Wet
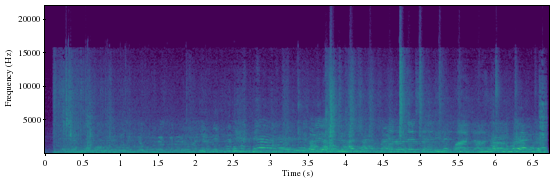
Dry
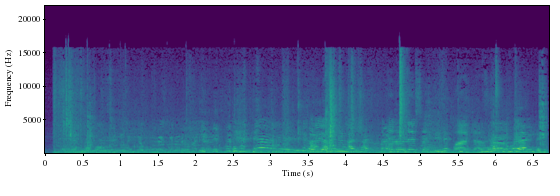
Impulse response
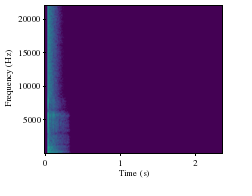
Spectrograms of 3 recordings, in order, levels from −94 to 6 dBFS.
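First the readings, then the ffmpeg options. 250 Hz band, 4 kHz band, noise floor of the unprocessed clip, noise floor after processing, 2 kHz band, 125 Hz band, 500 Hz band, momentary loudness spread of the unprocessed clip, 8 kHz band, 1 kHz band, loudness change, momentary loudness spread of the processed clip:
-7.0 dB, -8.0 dB, -38 dBFS, -44 dBFS, -7.5 dB, -7.0 dB, -7.5 dB, 11 LU, -8.0 dB, -7.5 dB, -7.5 dB, 10 LU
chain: -filter_complex "[0:a]asoftclip=type=tanh:threshold=-15.5dB,aecho=1:1:262|524|786|1048|1310:0.355|0.17|0.0817|0.0392|0.0188,asplit=2[a][b];[1:a]atrim=start_sample=2205,adelay=105[c];[b][c]afir=irnorm=-1:irlink=0,volume=-24.5dB[d];[a][d]amix=inputs=2:normalize=0,volume=-7.5dB"

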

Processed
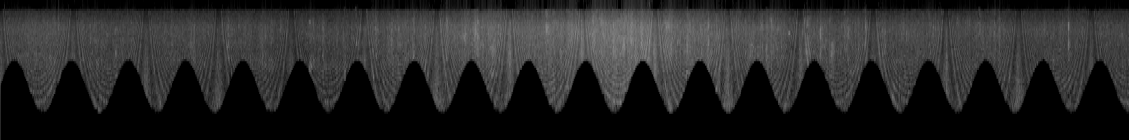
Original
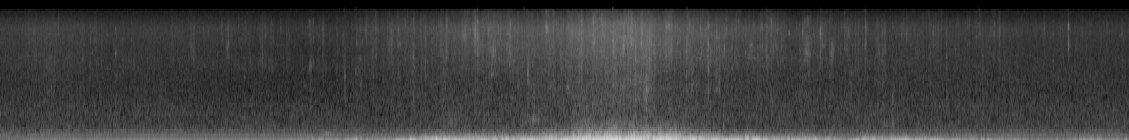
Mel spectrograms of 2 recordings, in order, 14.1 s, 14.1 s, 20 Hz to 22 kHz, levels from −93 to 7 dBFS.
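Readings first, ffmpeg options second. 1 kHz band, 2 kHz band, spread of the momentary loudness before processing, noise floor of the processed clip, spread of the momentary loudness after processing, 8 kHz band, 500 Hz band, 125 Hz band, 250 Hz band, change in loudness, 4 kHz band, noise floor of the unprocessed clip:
-3.5 dB, +1.0 dB, 25 LU, -50 dBFS, 16 LU, +4.0 dB, under -40 dB, under -40 dB, under -40 dB, -12.0 dB, +4.0 dB, -47 dBFS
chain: -af "aphaser=in_gain=1:out_gain=1:delay=2.7:decay=0.64:speed=1.1:type=sinusoidal,afftfilt=real='re*gte(b*sr/1024,890*pow(3900/890,0.5+0.5*sin(2*PI*1.4*pts/sr)))':imag='im*gte(b*sr/1024,890*pow(3900/890,0.5+0.5*sin(2*PI*1.4*pts/sr)))':win_size=1024:overlap=0.75,volume=2dB"

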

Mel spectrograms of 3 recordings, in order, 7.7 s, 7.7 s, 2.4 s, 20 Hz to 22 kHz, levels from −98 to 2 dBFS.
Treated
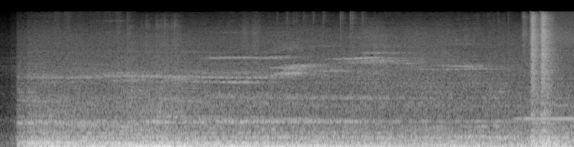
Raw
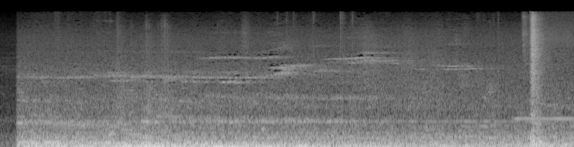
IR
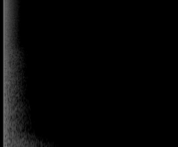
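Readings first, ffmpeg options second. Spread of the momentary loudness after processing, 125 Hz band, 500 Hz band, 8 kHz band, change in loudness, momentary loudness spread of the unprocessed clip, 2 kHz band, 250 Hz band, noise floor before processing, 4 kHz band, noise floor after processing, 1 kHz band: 7 LU, +3.5 dB, +3.5 dB, +2.5 dB, +3.5 dB, 7 LU, +3.0 dB, +4.0 dB, -28 dBFS, +3.0 dB, -24 dBFS, +3.5 dB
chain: -filter_complex "[0:a]asplit=2[a][b];[1:a]atrim=start_sample=2205,adelay=134[c];[b][c]afir=irnorm=-1:irlink=0,volume=3dB[d];[a][d]amix=inputs=2:normalize=0,volume=-1.5dB"

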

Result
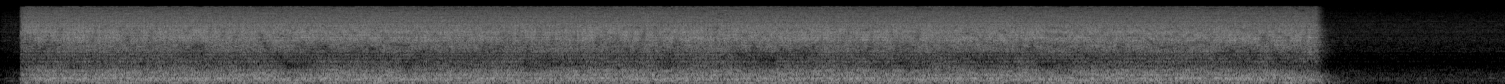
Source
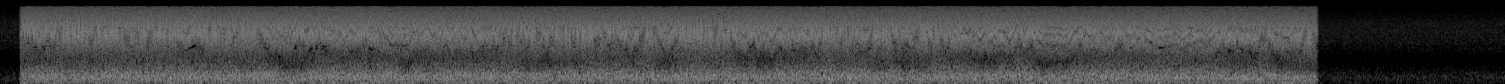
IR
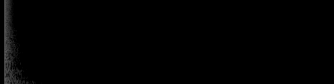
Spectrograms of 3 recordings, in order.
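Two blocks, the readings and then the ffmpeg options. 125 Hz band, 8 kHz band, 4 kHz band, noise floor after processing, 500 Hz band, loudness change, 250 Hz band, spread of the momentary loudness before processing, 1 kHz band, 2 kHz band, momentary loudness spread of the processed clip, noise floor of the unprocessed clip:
+4.0 dB, +1.0 dB, +1.5 dB, -49 dBFS, +1.5 dB, +1.5 dB, +4.0 dB, 1 LU, +1.5 dB, +2.0 dB, 1 LU, -51 dBFS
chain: -filter_complex "[1:a]atrim=start_sample=2205[a];[0:a][a]afir=irnorm=-1:irlink=0"

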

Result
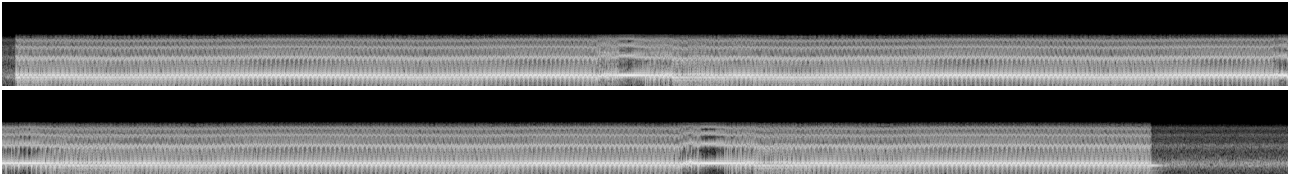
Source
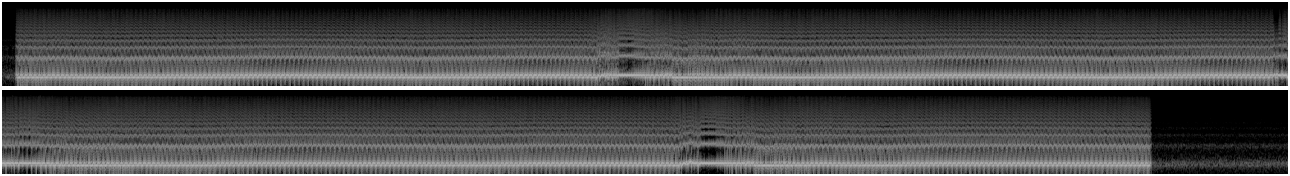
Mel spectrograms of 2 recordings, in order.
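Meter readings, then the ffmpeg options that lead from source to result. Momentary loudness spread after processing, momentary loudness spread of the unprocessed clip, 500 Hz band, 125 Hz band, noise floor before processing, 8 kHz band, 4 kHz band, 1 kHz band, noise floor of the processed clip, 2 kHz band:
2 LU, 0 LU, +15.0 dB, +16.0 dB, -47 dBFS, under -40 dB, +14.5 dB, +17.0 dB, -25 dBFS, +16.5 dB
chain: -af "bandreject=f=60:t=h:w=6,bandreject=f=120:t=h:w=6,bandreject=f=180:t=h:w=6,bandreject=f=240:t=h:w=6,bandreject=f=300:t=h:w=6,bandreject=f=360:t=h:w=6,bandreject=f=420:t=h:w=6,aresample=8000,aresample=44100,alimiter=level_in=23dB:limit=-1dB:release=50:level=0:latency=1,volume=-1dB"

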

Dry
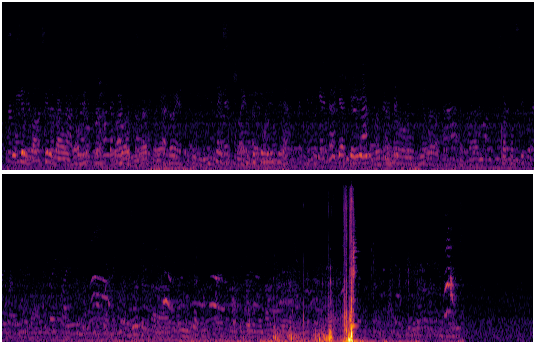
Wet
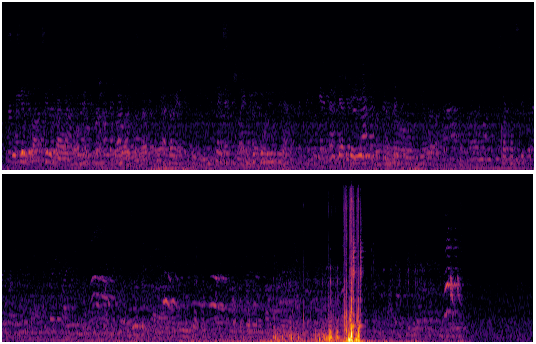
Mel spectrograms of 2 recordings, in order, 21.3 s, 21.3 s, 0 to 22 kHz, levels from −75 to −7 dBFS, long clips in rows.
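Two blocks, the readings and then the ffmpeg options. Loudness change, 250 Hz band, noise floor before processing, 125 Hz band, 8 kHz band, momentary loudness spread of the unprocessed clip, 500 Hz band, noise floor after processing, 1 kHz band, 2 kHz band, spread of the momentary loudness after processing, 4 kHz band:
+1.0 dB, +1.0 dB, -58 dBFS, +1.0 dB, +1.0 dB, 12 LU, +1.0 dB, -57 dBFS, +1.0 dB, +1.0 dB, 15 LU, +1.0 dB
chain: -af "aecho=1:1:144:0.473"

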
